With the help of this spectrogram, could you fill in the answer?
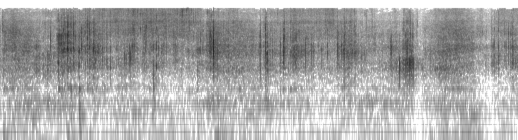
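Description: Hands with long red nails squeeze and crush handfuls of a pile of loose, dry crumbled bar soap with small solid chunks on a white surface, rubbing the crumbs between the fingers. A steady, bright, crackly crunching and sizzling rustle carries on throughout, with sharper, louder crunches breaking through at moments.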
